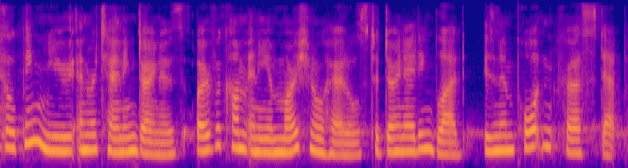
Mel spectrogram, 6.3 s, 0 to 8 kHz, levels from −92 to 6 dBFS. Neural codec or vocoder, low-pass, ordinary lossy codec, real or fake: codec, 16 kHz, 2 kbps, FunCodec, trained on LibriTTS, 25 frames a second; 7.2 kHz; AAC, 32 kbps; fake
